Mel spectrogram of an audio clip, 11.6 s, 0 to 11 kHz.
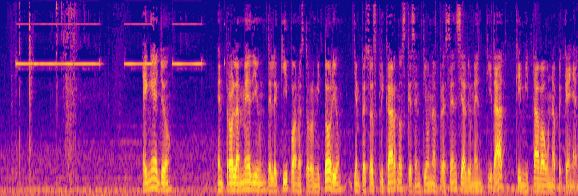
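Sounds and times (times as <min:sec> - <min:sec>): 
low rumble: 0:00.0 - 0:11.5
high piercing electronic beep from a frequency-measuring machine in a bedroom: 0:00.3 - 0:04.2
speech: 0:02.8 - 0:03.5, 0:04.3 - 0:11.5.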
